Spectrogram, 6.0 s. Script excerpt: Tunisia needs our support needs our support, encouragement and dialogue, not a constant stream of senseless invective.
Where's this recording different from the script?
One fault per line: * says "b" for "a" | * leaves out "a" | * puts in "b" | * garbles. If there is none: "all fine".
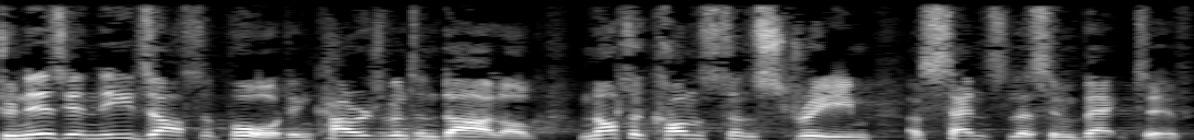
* leaves out "needs our support"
